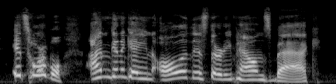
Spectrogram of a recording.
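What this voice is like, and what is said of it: Southern American accent. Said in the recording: “I'm sounding Southern right now. I can hear my Southern accent.”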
